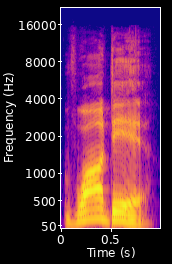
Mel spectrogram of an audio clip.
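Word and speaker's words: voir dire: uh pronounced vo voad voadier voadier that's how it's pronounced voad um so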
